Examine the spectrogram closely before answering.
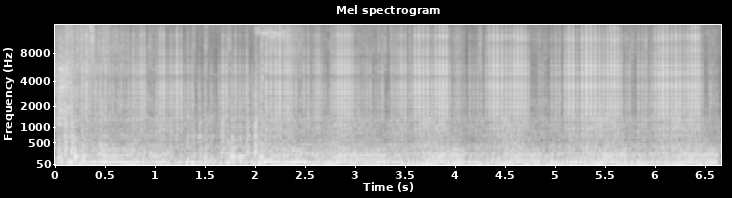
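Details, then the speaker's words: E85 engine on a standalone ECU before startup and idle tuning: a deep, lumpy rumble that surges and sags unevenly right after firing up, showing a rough, unstable start. "first only take a listen to that startup from my previous video and just kind of hear how rough it was so you can see what we're dealing"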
